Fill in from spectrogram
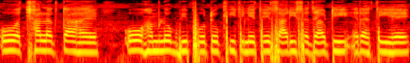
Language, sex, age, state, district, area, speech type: Hindi, female, 60+, Uttar Pradesh, Pratapgarh, rural, spontaneous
